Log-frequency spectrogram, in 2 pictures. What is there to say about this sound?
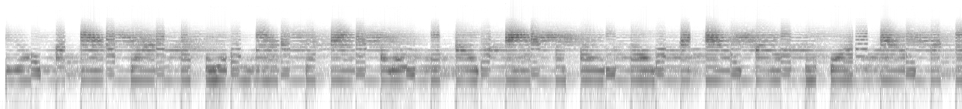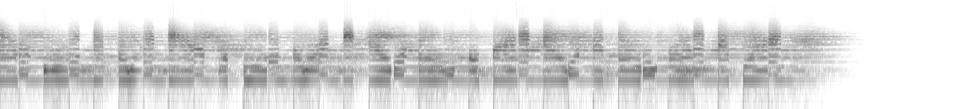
Happy synth loop made with a Korg Triton. Delay and reverb added.
happy, keyboard, loop, music, synth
